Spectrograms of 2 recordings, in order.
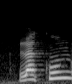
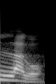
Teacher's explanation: On a cette fois une sonorisation. On passe d'une vélaire sourde à une vélaire sonore.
